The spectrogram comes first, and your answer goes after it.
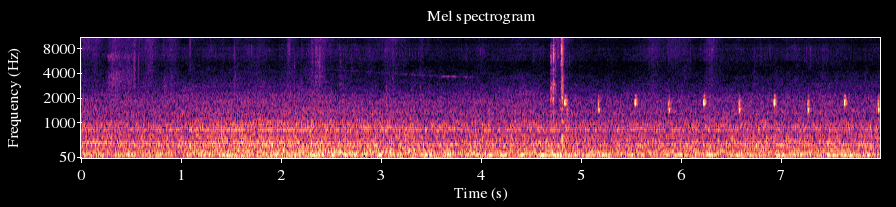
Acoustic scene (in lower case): car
